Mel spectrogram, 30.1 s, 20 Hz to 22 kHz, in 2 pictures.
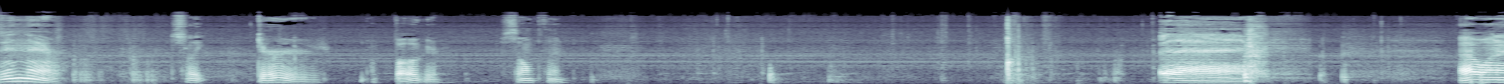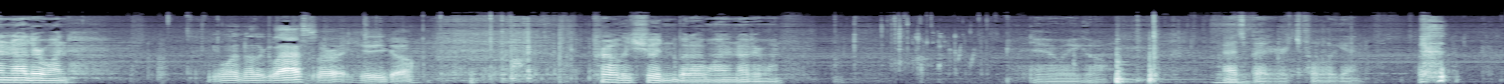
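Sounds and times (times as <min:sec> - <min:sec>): drink pouring into cup: 0:23.8 - 0:25.2.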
